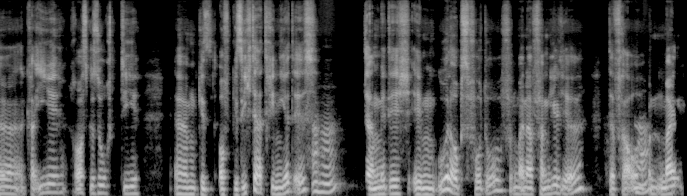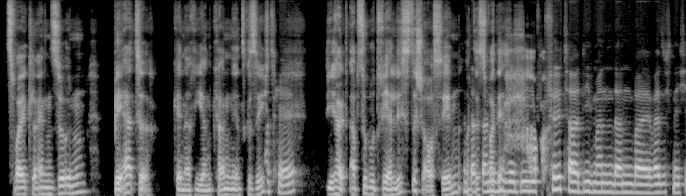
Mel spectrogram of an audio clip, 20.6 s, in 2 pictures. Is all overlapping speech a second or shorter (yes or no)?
no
